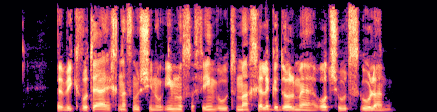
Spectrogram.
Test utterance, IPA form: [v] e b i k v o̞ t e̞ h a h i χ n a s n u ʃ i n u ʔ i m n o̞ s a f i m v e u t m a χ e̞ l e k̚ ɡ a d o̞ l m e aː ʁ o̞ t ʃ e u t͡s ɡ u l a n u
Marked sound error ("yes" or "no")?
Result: no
